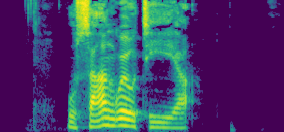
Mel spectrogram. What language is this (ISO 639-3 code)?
lij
